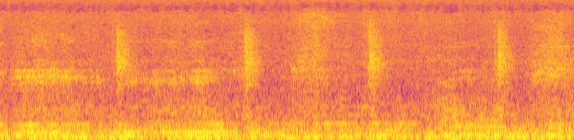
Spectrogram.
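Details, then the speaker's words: Instructor doing a Pilates bicycling-legs exercise: faint sharp clicks about once a second with each leg cycle, painless knee crepitus (knee popping). "Sorry if you can hear my knee popping away over here. It doesn't hurt, so I'm going with it."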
